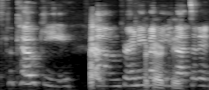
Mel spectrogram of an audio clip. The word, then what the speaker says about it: Pakoki: everybody, it's Pakoki. For anybody Fukoki. that didn't know how to pronounce it, it's pumpkin.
